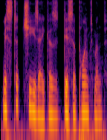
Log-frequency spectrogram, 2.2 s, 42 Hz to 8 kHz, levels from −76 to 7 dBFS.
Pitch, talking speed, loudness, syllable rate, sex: 105 Hz, 85 wpm, -18 LUFS, 3.8 syllables/s, male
